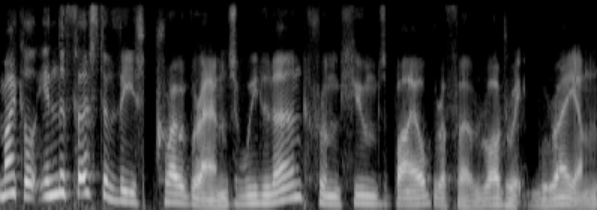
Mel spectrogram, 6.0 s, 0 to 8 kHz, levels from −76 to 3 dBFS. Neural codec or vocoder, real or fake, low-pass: codec, 16 kHz, 2 kbps, X-Codec, HuBERT features, trained on general audio; fake; 7.2 kHz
